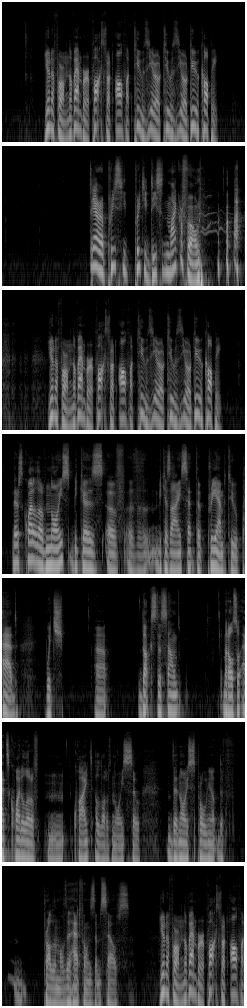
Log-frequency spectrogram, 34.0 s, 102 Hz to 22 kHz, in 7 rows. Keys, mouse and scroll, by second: 0.5 space, 4.8 space, 10.3 click, 10.5 space, 14.3 space, 26.5 click, 32.0 click, 32.2 space.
